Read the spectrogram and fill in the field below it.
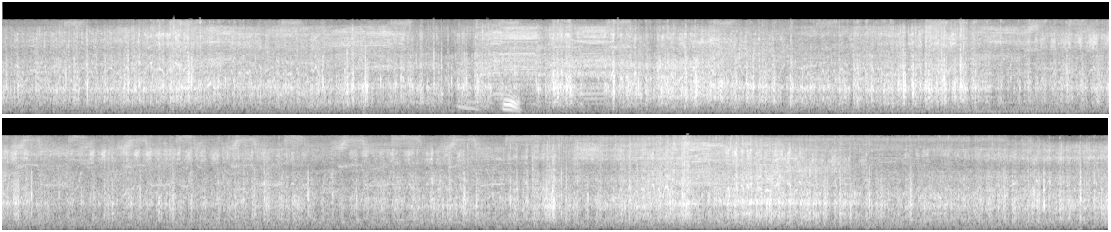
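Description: A small electric motor whines in bursts as a toy car speeds around.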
